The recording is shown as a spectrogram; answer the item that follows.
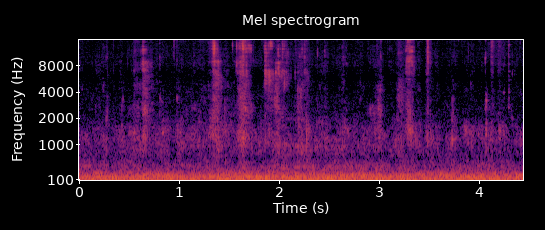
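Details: Pet guinea pigs kept as housepigs in New York City crunch on watermelon, a steady run of crisp bites and wet chewing clicks over a low indoor room hum.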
